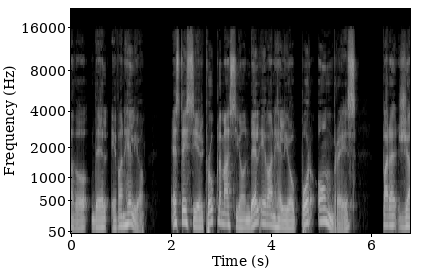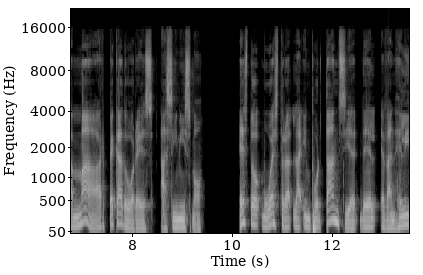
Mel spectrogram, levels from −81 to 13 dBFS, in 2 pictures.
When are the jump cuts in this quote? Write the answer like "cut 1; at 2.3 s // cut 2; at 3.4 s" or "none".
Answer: cut 1; at 2.7 s

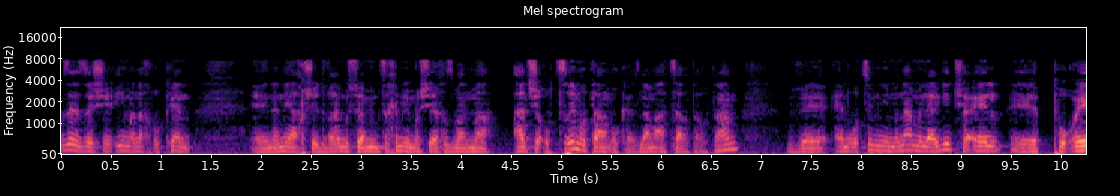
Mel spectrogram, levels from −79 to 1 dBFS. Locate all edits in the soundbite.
none

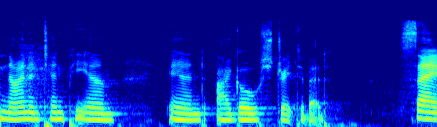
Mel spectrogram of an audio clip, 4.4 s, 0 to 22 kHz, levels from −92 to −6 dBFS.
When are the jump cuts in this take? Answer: none

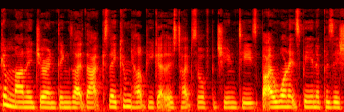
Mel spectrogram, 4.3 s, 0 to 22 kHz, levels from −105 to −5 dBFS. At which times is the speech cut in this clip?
cut 1; at 1.6 s

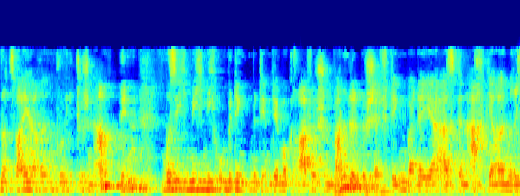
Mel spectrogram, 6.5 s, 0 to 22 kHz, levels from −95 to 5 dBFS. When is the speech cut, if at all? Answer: none

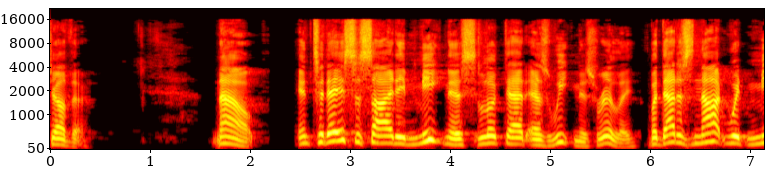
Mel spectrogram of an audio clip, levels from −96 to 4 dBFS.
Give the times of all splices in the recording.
cut 1; at 2.2 s // cut 2; at 4.3 s // cut 3; at 5.9 s

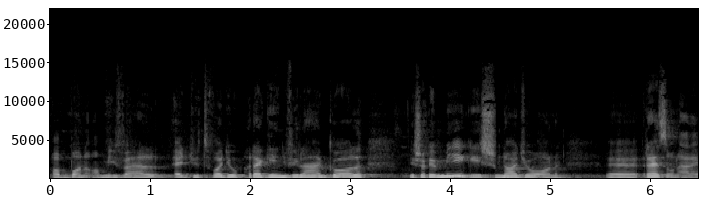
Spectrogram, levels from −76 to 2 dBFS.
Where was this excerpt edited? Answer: cut 1; at 1.9 s // cut 2; at 3.8 s // cut 3; at 4.5 s

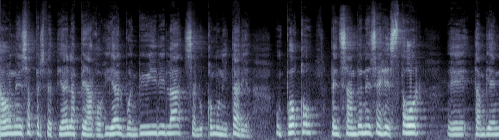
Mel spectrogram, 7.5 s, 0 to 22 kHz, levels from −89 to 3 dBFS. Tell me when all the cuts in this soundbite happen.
none

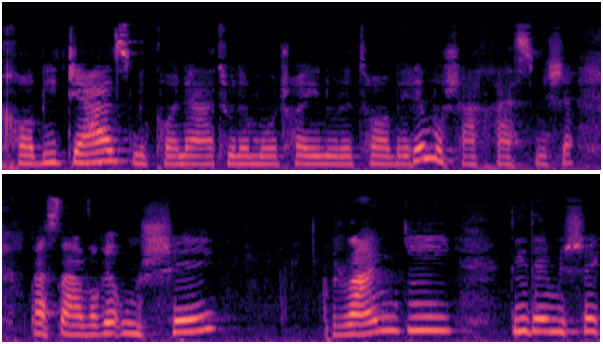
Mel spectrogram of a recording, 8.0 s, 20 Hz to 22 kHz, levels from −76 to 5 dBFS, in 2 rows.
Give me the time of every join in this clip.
cut 1; at 1.4 s // cut 2; at 2.7 s // cut 3; at 4.1 s // cut 4; at 6.2 s

